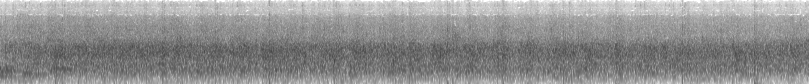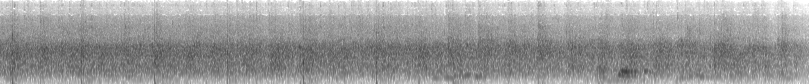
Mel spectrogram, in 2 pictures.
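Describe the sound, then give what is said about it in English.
Loud, sustained applause from an audience welcoming Nancy Pelosi to an evening conversation event, a dense unbroken roar of many clapping hands lasting the full sixteen seconds before easing slightly at the end. “I wonder if we can put our hands together to welcome Nancy Pelosi.”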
